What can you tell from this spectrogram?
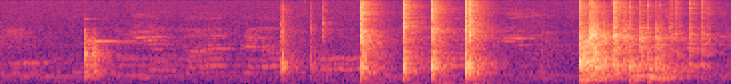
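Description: Kitchenware handled at a stainless steel sink: about five sharp knocks and clicks in quick succession, then a louder noisy burst about four seconds in that fades away, over faint background music.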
